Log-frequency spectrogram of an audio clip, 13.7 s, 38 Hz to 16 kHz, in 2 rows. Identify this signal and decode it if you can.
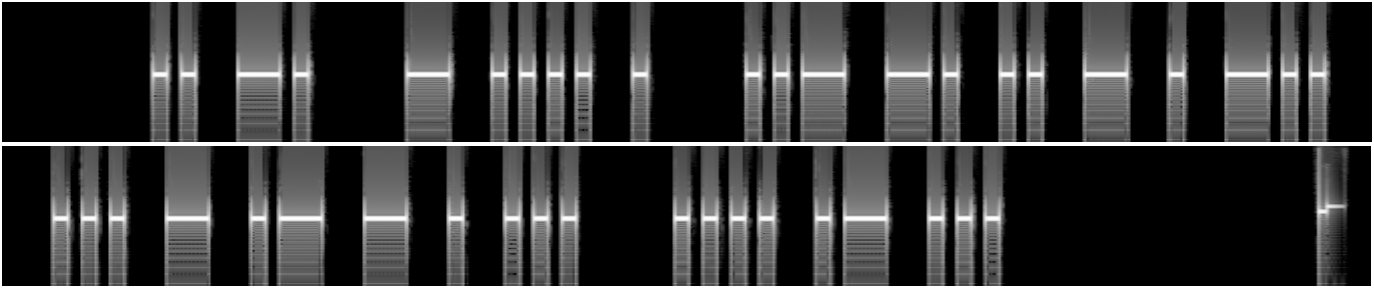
Morse code, heard as a keyed tone, about 17 wpm, 700 Hz. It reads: IN THE UNITED STATES HAS
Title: Sets of 5 Words Encore2 17wpm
